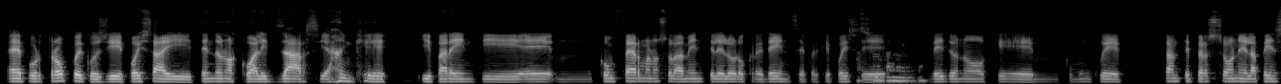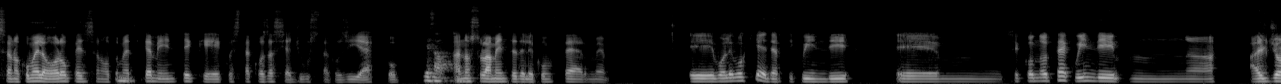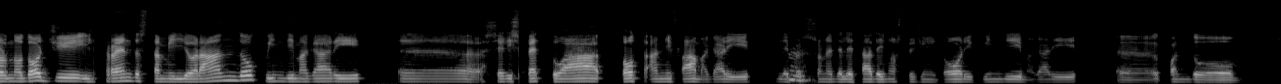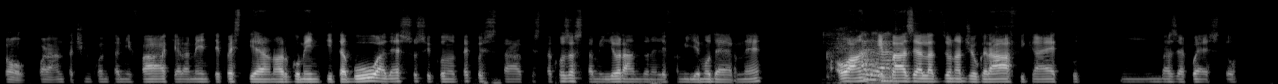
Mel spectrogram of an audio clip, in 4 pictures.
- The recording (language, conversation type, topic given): Italian, podcast, Come si può parlare di salute mentale in famiglia?
- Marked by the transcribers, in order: laughing while speaking: "anche"; static; distorted speech; tapping; in English: "trend"; mechanical hum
